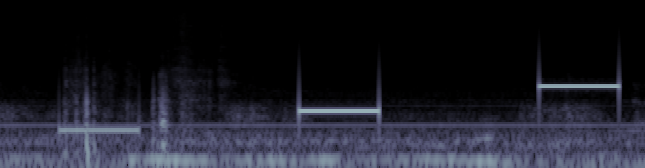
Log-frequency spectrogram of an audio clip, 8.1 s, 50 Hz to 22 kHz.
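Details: Simulated ASMR hearing-exam roleplay: three steady one-second pure-tone audiometry beeps rising from low to mid pitch (test range 174–1000 Hz) through headphones, played in both ears and then the right side, over faint hum and rustling.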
